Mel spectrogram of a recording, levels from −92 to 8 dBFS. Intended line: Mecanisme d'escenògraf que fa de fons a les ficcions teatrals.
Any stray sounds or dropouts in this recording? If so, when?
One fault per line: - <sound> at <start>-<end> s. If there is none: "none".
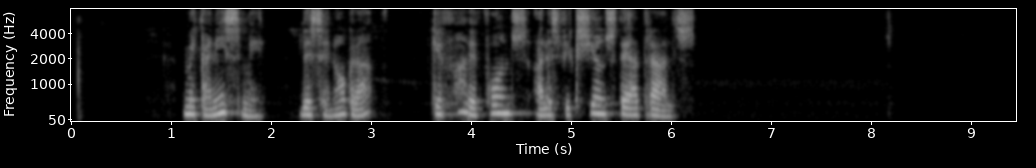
none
